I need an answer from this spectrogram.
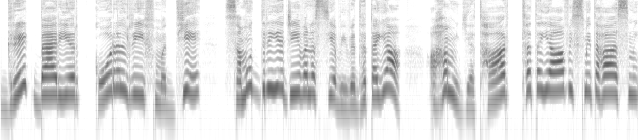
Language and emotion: Sanskrit, surprised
